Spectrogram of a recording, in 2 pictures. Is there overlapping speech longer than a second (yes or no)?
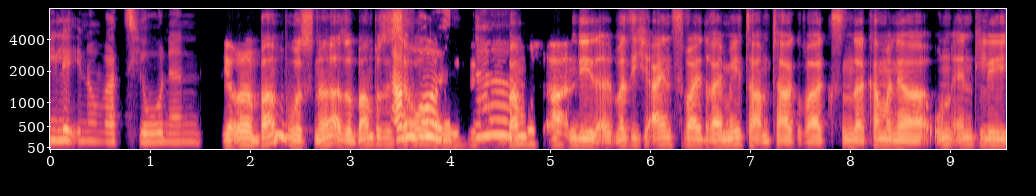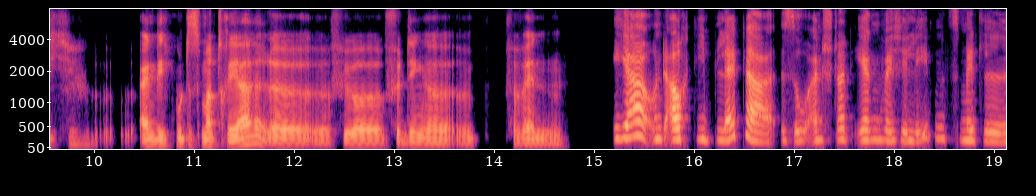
yes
